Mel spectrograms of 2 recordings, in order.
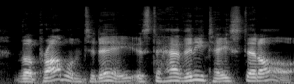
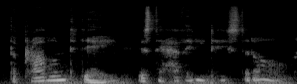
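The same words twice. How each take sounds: First: Said in the usual way. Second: Soft whispered rehearsal of the line. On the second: Acted. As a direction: breathe it to yourself first. Whispered rehearsal then said aloud.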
